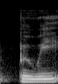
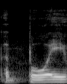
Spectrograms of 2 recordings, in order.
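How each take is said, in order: First: Buoy is said the American way, boo-ee. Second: Buoy is said the British way, like boy.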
